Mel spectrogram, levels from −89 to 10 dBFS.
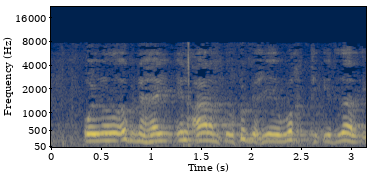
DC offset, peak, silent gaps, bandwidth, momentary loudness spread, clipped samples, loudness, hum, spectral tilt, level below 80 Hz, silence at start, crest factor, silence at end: under 0.1%; -2 dBFS; none; 7.8 kHz; 8 LU; under 0.1%; -16 LUFS; none; -7.5 dB/octave; -50 dBFS; 0.1 s; 14 dB; 0 s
